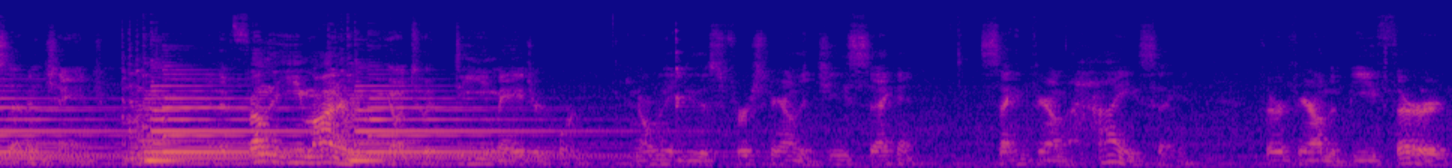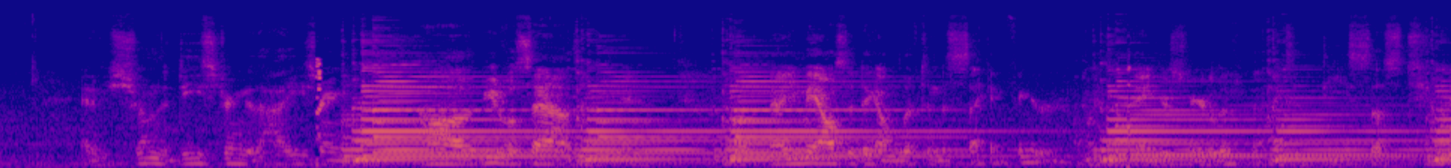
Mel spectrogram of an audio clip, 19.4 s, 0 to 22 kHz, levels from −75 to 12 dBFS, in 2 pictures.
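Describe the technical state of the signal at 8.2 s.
At 8.2 s the signal is intact, with no audible technical fault at that point.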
